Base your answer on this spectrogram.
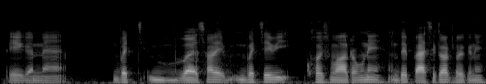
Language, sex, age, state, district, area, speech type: Dogri, male, 30-45, Jammu and Kashmir, Udhampur, rural, spontaneous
